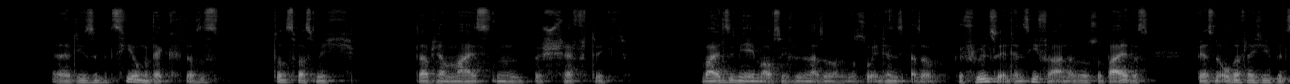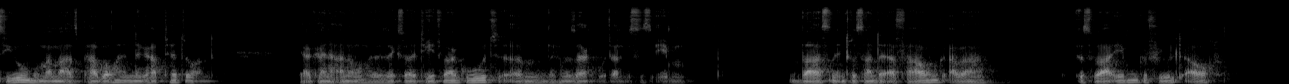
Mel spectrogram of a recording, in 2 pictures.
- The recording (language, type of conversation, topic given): German, advice, Wie kann ich die Vergangenheit loslassen, um bereit für eine neue Beziehung zu sein?
- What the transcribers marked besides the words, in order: none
